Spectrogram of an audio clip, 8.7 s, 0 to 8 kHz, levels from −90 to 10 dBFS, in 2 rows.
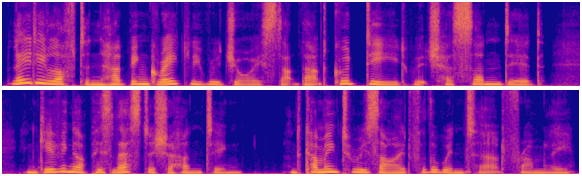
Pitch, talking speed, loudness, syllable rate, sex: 205 Hz, 200 wpm, -19 LUFS, 5.8 syllables/s, female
